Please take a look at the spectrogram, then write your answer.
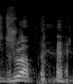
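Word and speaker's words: Dropt: Ah oui, non, sur Drop. De Bordeaux. On s'en doutait un peu, notez bien en Gironde. Sur Drop. Sur Drop. Sur Dro, ah, on doit dire Dro? Ah oui. Ça s'écrit On dit D-R-O-P-T.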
